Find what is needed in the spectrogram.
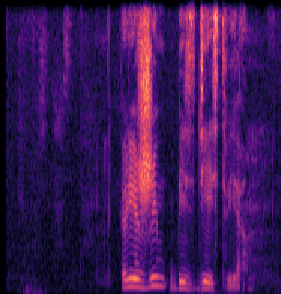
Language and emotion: Russian, neutral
